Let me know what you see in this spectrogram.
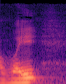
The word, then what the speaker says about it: vị: chữ đó phải đọc là vị ngã kim vị Bồ Tát đạo, là con nay vì Bồ Tát đạo chứ không phải là con nay hành Bồ Tát đạo, vi là hành, làm Bồ Tát đạo.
